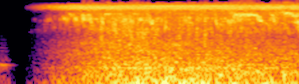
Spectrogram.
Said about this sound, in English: On Margaret Roberts' farm, ears are filled by singing birds and buzzing cicadas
